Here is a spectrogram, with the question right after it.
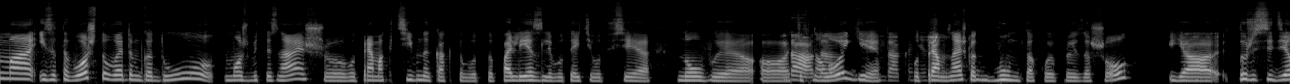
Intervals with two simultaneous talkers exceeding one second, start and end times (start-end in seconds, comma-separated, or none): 7.8-9.6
